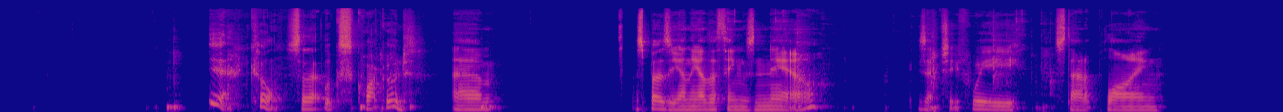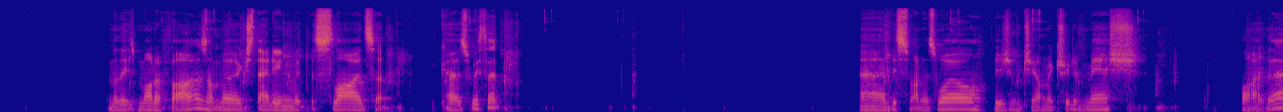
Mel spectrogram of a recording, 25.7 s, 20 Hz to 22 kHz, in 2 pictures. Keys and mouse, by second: 0.3 click, 0.4 g, 1.8-3.6 middle drag, 3.8 ctrl+z, 4.1 middle click, 7.2 click, 7.7 click, 8.0 Tab, 8.8 Tab, 9.3 ctrl+a, 10.1 click, 10.4 ctrl+a, 14.9 shift+click, 15.9 ctrl+j, 16.8 ctrl+z, 17.9 ctrl+a, 19.7 ctrl+j, 20.9 click, 21.7 ctrl+a, 24.2 shift+click, 25.0 ctrl+j, 25.3 ctrl+s.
